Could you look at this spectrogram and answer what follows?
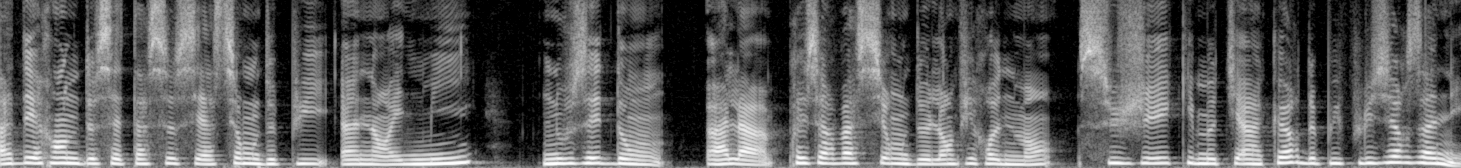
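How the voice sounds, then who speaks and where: Very slowly, a woman with a fairly high pitch speaks in a very clean recording with a silent background. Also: fairly even intonation. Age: 70s. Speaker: retiree, volunteer. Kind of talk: reading aloud.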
